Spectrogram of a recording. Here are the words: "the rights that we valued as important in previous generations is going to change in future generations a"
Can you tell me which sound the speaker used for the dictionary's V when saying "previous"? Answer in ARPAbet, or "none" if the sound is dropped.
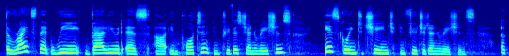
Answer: V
